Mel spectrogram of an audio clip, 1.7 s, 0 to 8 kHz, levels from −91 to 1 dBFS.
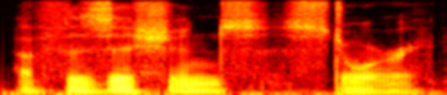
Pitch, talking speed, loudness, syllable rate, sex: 80 Hz, 105 wpm, -17 LUFS, 4.0 syllables/s, male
